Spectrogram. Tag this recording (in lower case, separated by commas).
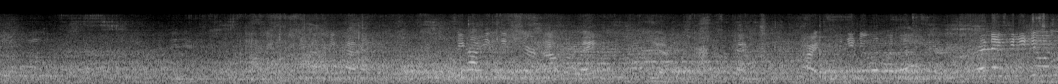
inside a large room or hall, speech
